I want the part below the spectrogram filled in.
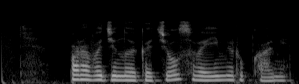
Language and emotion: Russian, neutral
